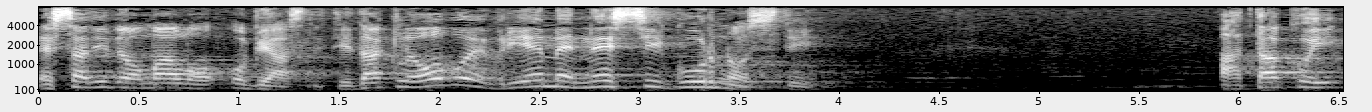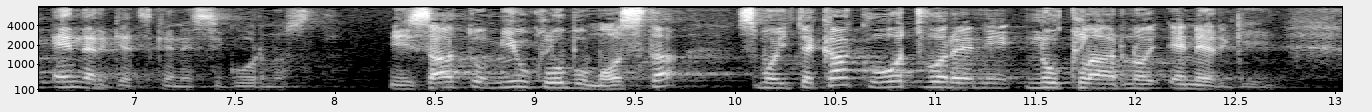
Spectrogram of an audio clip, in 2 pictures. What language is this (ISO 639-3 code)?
hrv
